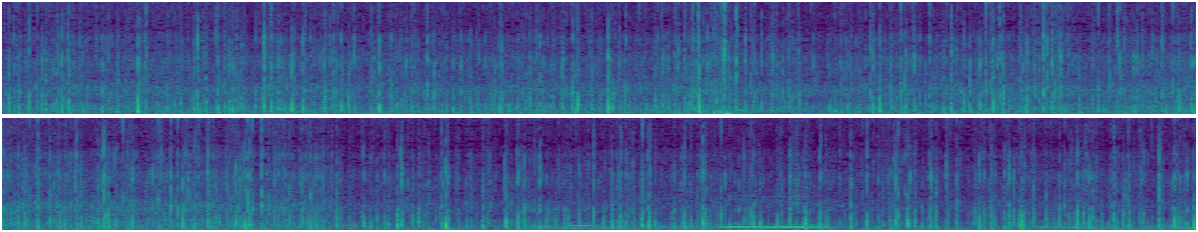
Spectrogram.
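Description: A rain shower falling on a tent: a steady patter of many separate drops hitting the fabric.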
